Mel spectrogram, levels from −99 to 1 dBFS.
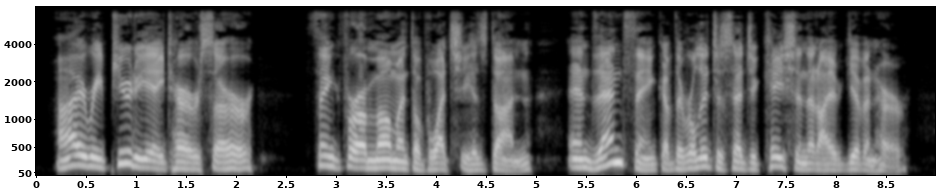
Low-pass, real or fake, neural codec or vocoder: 7.2 kHz; real; none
